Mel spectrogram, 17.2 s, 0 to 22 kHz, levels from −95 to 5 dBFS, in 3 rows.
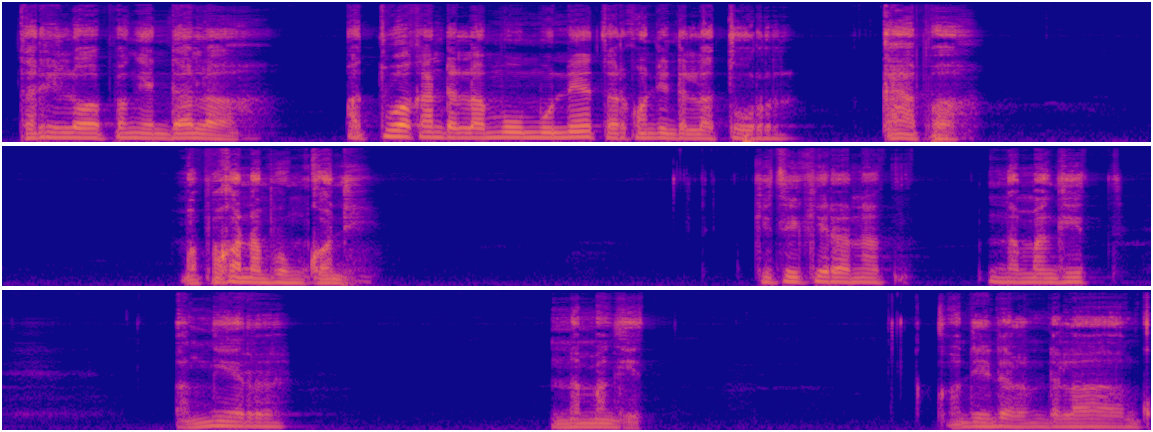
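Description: No audible technical faults anywhere in the speech recording.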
